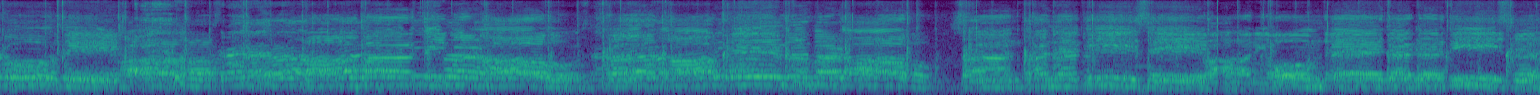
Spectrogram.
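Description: A group of voices chanting a Hindu devotional hymn together during an aarti, with a short pause about nine and a half seconds in.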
